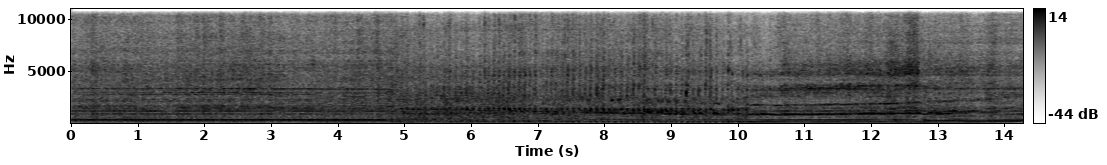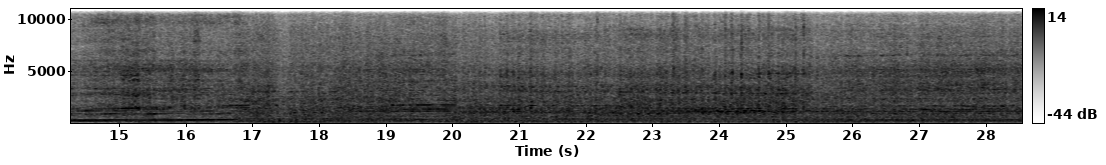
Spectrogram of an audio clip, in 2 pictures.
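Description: Vespa scooter engine running steadily as it rides along, heard from onboard. About a third of the way in, the engine note sinks, then climbs steadily for several seconds as the scooter picks up speed again.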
